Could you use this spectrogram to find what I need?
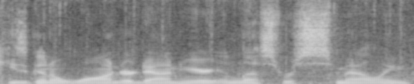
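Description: A campfire crackles.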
